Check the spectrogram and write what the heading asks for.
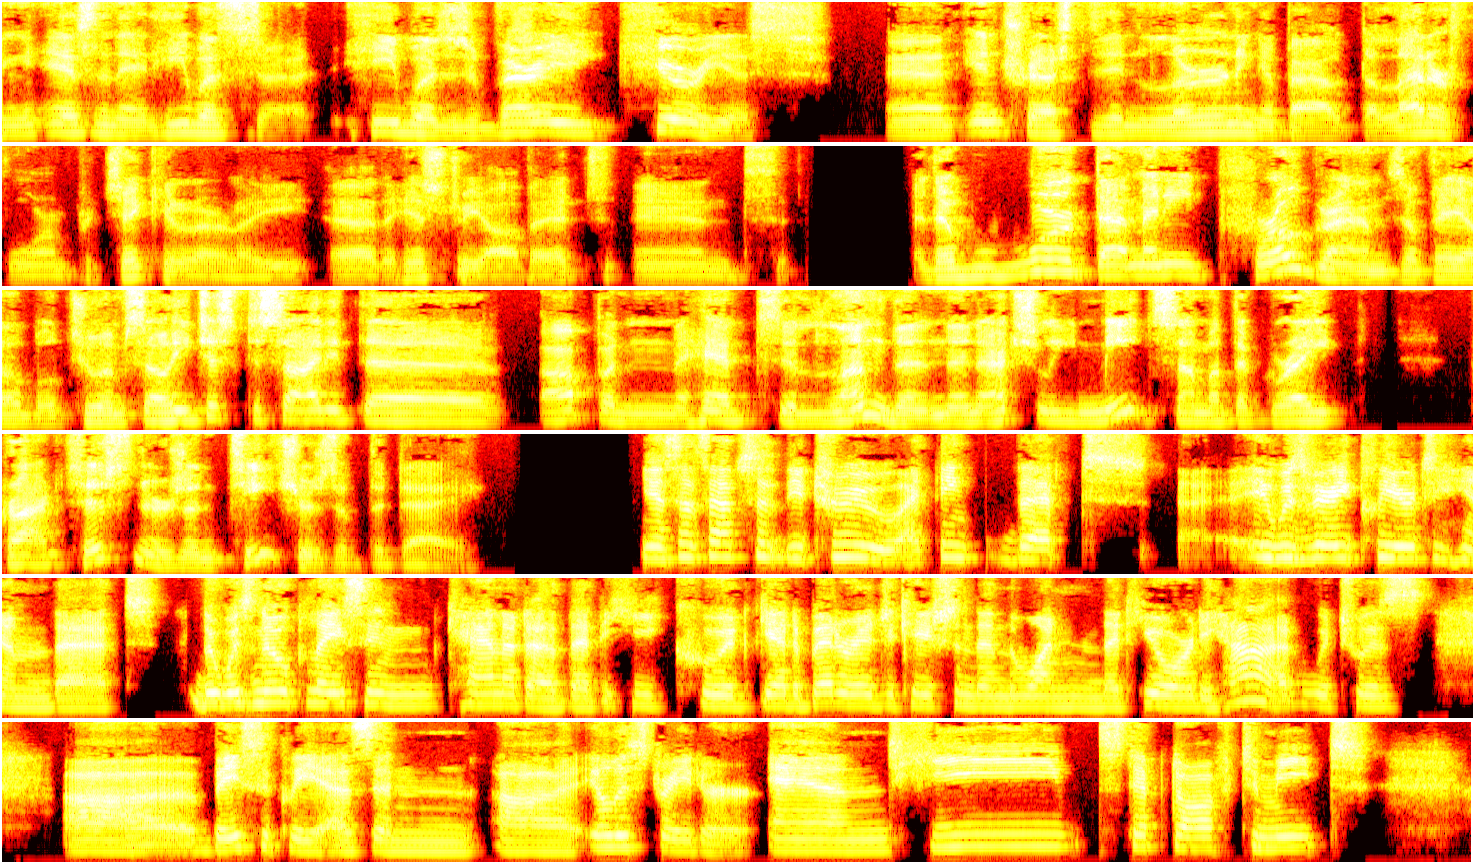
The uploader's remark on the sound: We met via Zoom.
